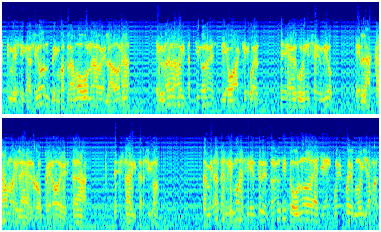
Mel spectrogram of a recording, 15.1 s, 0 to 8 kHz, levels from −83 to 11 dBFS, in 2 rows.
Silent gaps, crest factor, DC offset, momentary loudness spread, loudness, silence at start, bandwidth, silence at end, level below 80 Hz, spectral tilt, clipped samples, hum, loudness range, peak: none; 12 dB; under 0.1%; 10 LU; -16 LUFS; 0 s; 6 kHz; 0 s; -48 dBFS; -7 dB/octave; under 0.1%; none; 2 LU; -4 dBFS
